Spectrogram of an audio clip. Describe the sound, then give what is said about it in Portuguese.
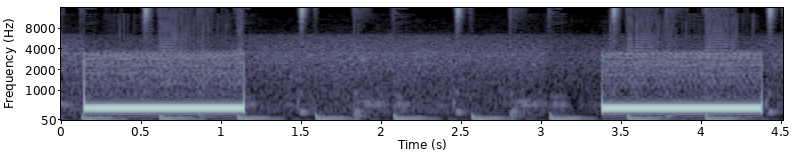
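A telephone line tone after a dropped call gives two long, steady electronic tones, each lasting about a second, separated by a pause. A low rhythmic thumping runs underneath throughout. “Caiu a ligação.”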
